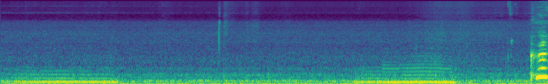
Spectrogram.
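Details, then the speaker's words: Sleeping pet cat snoring: soft, low droning snores with a quiet gap between them, then a brief noise at the end; gentle snoring. "You snoring, buddy."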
